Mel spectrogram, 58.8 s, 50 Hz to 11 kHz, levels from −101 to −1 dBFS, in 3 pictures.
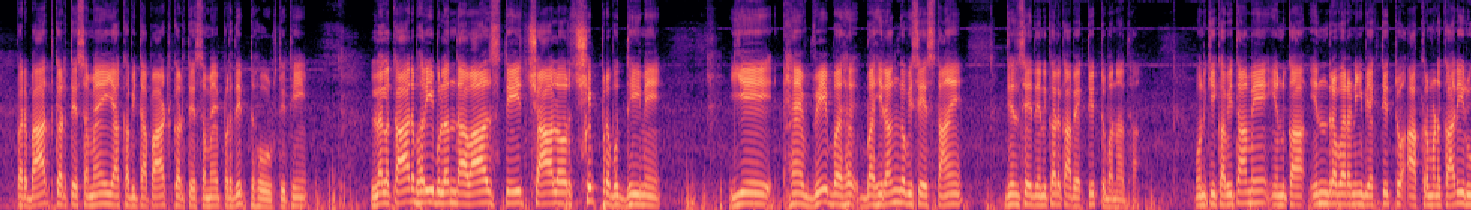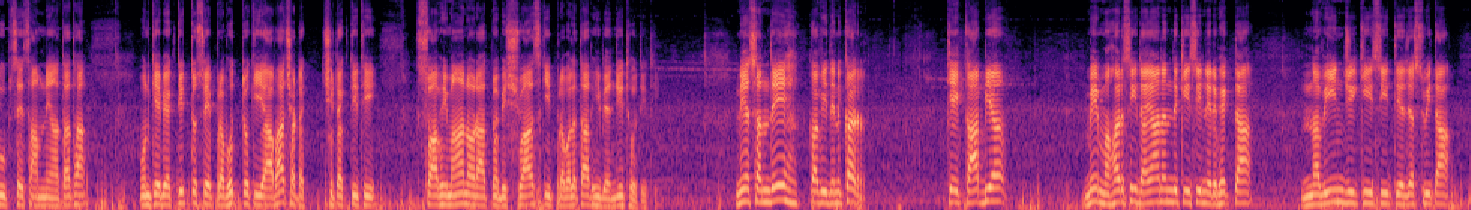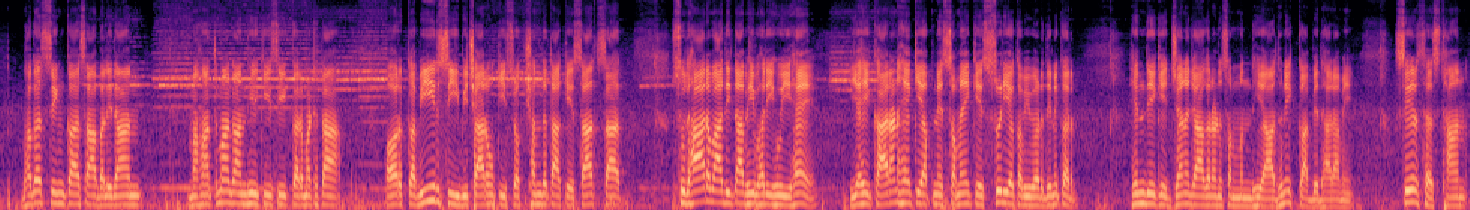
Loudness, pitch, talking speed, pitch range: -18 LUFS, 150 Hz, 125 wpm, 135-160 Hz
